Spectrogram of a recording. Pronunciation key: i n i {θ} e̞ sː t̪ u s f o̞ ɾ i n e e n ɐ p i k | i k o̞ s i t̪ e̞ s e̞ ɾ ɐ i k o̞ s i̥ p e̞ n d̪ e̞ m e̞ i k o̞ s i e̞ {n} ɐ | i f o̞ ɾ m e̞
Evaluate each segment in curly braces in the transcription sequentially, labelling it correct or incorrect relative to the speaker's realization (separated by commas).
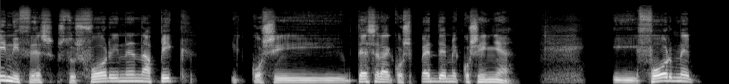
correct, incorrect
